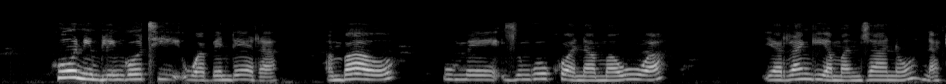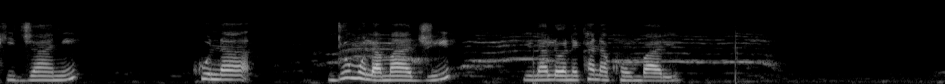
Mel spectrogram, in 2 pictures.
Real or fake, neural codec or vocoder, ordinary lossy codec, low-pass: real; none; Opus, 24 kbps; 7.2 kHz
